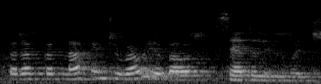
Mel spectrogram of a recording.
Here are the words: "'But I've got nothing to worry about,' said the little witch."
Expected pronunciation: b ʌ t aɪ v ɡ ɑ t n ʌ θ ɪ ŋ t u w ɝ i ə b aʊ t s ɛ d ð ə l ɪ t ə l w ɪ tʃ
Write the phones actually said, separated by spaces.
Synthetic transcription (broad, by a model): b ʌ t aɪ v ɡ ɑ t n ʌ θ ɪ ŋ t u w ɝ i ə b aʊ t s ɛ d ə l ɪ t l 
